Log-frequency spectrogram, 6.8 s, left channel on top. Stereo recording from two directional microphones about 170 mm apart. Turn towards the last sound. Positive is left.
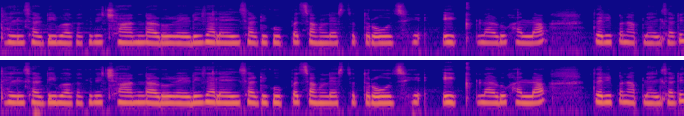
turn(degrees=-30)  # may be behind; listen again after turning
